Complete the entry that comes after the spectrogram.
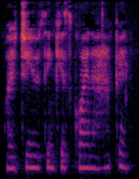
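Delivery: breathless hushed whisper; gasp, then whisper the question to build suspense. Acted. Teacher whispering a suspense question to the children.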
